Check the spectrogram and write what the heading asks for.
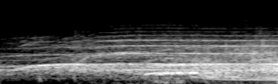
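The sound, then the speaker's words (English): A novelist's editor lets out a sustained, high-pitched excited scream at a novel launch at the Salon, over a backdrop of crowd cheering and clapping, holding strong for nearly two seconds. “That's his editor screaming.”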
